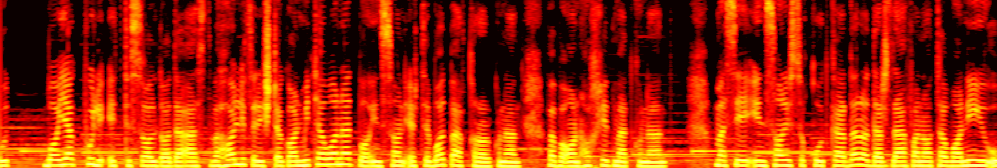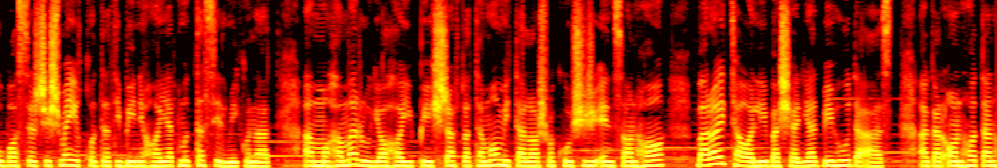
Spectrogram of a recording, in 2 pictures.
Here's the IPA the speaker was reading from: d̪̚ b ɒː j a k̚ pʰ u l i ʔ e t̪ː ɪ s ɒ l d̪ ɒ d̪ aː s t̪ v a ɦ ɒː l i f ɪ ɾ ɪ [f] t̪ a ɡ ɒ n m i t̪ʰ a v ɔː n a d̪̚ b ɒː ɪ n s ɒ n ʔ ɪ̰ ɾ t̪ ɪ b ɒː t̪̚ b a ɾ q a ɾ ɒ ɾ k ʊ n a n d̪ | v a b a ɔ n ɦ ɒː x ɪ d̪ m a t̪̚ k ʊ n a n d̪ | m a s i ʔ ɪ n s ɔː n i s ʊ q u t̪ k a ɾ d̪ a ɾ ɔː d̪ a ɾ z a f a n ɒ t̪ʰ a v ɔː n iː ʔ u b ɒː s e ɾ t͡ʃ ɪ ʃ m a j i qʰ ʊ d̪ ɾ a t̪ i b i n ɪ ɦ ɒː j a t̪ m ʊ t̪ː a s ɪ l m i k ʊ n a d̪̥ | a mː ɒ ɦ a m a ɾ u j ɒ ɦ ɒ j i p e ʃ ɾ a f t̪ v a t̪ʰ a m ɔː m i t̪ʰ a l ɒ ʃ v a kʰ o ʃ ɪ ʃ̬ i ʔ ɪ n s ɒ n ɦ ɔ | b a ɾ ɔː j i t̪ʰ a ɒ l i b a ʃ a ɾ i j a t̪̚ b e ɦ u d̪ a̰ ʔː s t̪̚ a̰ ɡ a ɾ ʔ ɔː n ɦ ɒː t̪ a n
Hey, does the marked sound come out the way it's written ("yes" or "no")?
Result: no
